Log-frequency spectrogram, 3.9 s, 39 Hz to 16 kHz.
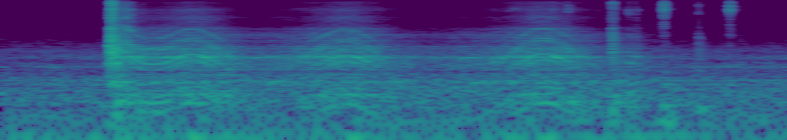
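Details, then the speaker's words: Neglected 1998 Porsche Boxster 986 on new battery after jump pack pulsed: starter turns engine over slowly in laboured whirs about once a second; engine not seized, owner suspects a bad connection; slow cranking. "well it's not seized which is amazing to be honest it's really struggling there's a bad connection somewhere"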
